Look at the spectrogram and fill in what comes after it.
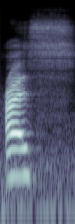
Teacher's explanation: عین سین زبر عس، سین میں سیٹی کا ایلیمنٹ کلیئر ہوگا، عس۔ اگین عین زبر ع، عس ع، سین زبر س، عس عس۔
